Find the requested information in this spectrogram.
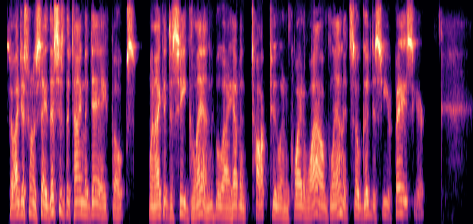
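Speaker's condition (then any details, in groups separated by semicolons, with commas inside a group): No condition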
